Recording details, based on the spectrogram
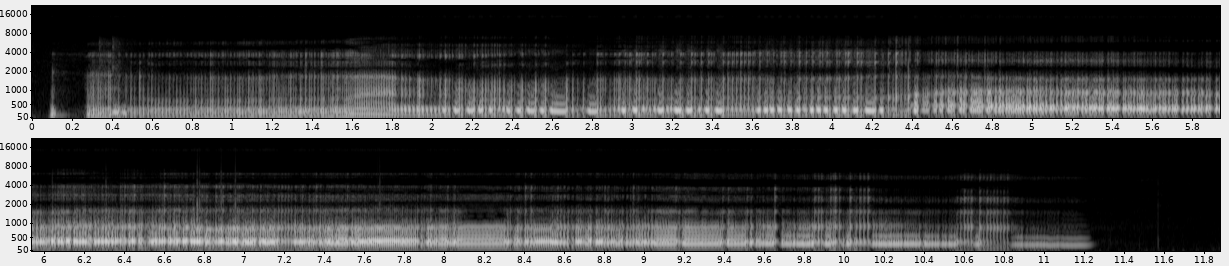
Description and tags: Inverse Growling
This sound is created by stretching your vocal cords in the back of your throat while doing an inverse hum.
First half my mouth was closed,
Second half I opened my mouth.
This is just a practice on loosening my throat. Providing me with more pitch options for voice acting.
I figure someone could use this for a monster or creature sound.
